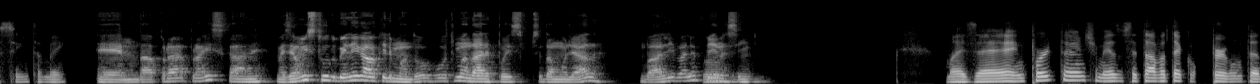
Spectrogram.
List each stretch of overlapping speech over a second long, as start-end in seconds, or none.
none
